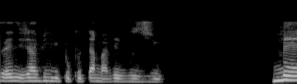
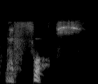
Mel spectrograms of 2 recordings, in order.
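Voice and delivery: whisper; 9 dB quieter than usual. Real, not acted. Sermon line drops to whisper.

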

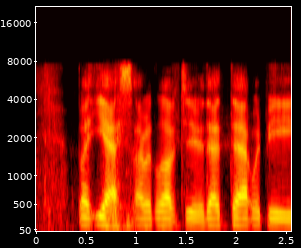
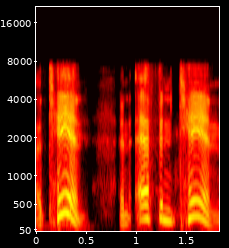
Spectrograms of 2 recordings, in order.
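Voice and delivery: Billy Bob quote; 9 semitones higher, 3 dB louder than usual. Retold or imitated. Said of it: "last time I quoted Billy Bob".

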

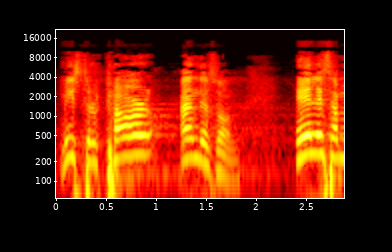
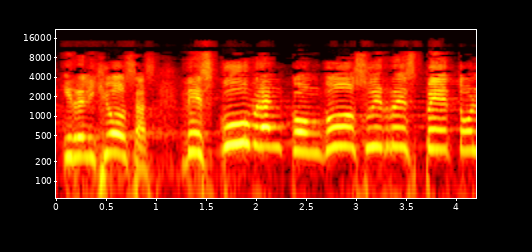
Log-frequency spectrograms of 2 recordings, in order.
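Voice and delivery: solemn reading; 5 semitones higher, slower than usual. Acted. Reading Council text to nuns.

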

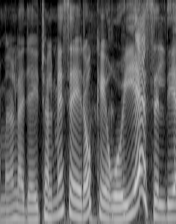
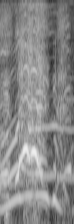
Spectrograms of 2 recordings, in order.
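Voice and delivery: very high, loud surprised gasp; delighted gasp; 15 dB louder than usual. Retold or imitated. Hearing the pianist's special message for her, a loud high gasp. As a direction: gasp like the surprise just hit you.

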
